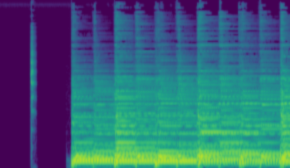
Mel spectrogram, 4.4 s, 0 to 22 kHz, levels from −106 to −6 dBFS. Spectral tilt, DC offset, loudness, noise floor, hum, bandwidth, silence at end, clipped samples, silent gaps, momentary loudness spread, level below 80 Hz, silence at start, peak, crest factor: -7.5 dB/octave; under 0.1%; -22 LUFS; -78 dBFS; none; 17.5 kHz; 0 s; under 0.1%; none; 16 LU; -42 dBFS; 0.45 s; -8 dBFS; 14 dB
